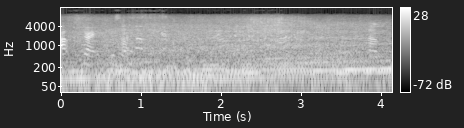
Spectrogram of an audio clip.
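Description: Engine of a van running close by in street traffic, a steady low drone that rises a little near the end.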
